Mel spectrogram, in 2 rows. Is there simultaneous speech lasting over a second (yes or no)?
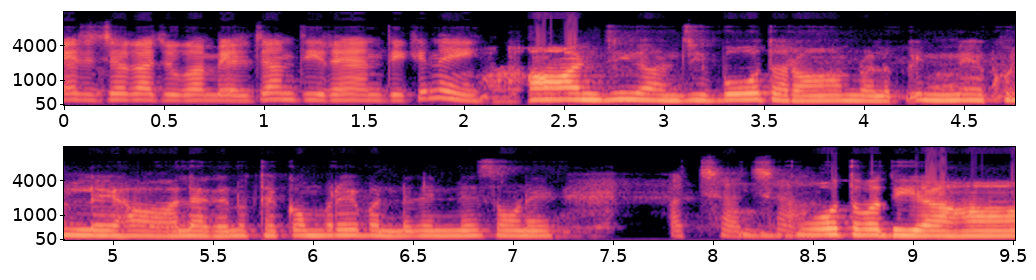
no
